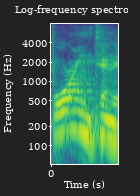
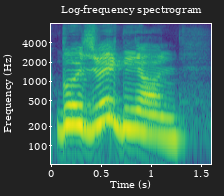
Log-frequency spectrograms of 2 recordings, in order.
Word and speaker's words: Bourguignon: I still don't know what beef Bourguignon is. – First of all, I don't think you said that right. It's beef Bourguignon with crushed potatoes.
